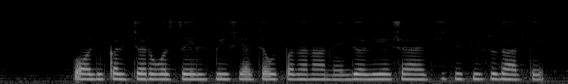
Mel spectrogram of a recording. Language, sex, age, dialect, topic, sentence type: Marathi, female, 18-24, Standard Marathi, agriculture, statement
